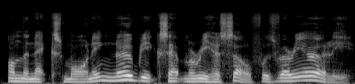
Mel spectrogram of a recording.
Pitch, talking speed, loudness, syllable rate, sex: 140 Hz, 185 wpm, -19 LUFS, 5.6 syllables/s, male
